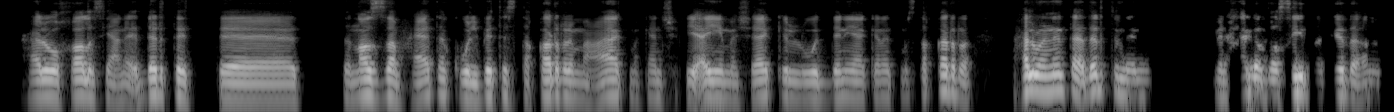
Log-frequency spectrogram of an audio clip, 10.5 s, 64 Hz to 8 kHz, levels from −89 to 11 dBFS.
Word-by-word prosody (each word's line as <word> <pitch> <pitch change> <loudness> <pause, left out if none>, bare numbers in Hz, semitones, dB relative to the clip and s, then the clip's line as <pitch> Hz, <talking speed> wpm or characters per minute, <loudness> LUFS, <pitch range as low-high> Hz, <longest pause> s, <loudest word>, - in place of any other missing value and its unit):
حلو 125 +1 +4
خالص، 130 -1 0
يعني 105 +1 -8
قدرت 135 +5 +2
ت 120 - -1 1.1
تنظم 130 +1 +2
حياتك 130 +3 -6
والبيت 120 +2 +1
استقر 130 0 -1
معاك، 120 +3 -4
ما 120 - -20
كانش 120 -1 -15
في - - -2
أي 125 0 +3
مشاكل 125 +3 -4
والدنيا 120 +1 -4
كانت 125 +1 -13
مُستقرة. 150 +4 -2 0.3
حلو 160 0 +8
إن 155 - +3
أنت 165 0 +1
قدرت 160 -1 +2
من 130 -2 -5 0.5
من 125 -1 -8
حاجة 150 +2 +1
بسيطة 145 +4 +2
كده 135 - 0
آه، 120 +2 -11
125 Hz, 160 wpm, -26 LUFS, 120-130 Hz, 1.1 s, حلو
